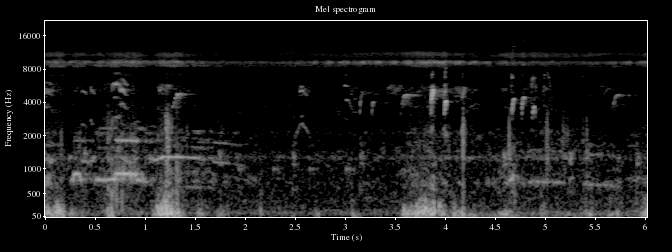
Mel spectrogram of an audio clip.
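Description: Faint, scattered bird calls: short chirps and one longer held call about a second in, with a few low thuds of handling noise.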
